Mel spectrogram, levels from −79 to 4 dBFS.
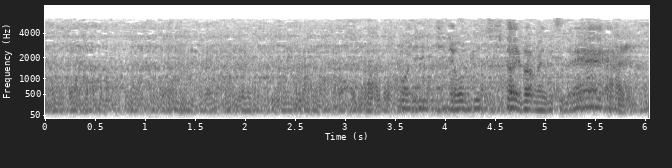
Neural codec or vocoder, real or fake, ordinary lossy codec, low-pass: vocoder, 22.05 kHz, 80 mel bands, HiFi-GAN; fake; MP3, 24 kbps; 7.2 kHz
